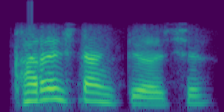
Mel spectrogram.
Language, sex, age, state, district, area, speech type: Kashmiri, female, 18-30, Jammu and Kashmir, Baramulla, rural, conversation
